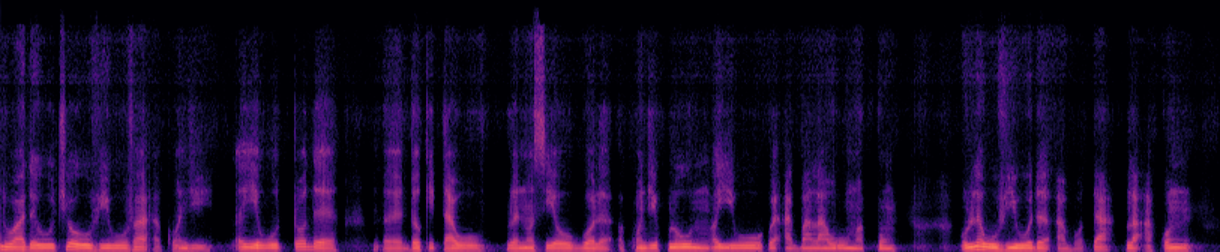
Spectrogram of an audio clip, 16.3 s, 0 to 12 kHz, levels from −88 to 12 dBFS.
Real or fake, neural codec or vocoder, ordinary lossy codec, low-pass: fake; codec, 24 kHz, 0.5 kbps, DualCodec; Opus, 24 kbps; 10.8 kHz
